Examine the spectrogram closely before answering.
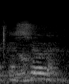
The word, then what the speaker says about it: cachora: Porque en el norte no pronunciamos la che, sino la sh. La cachora.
